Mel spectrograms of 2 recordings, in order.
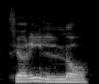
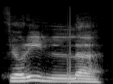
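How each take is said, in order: First: The name ends in a full clear o vowel. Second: The name ends in a weak schwa-like vowel. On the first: This is the Standard Italian way to say it. "as I say in Standard Italian" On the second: This is how people in Naples say it. "they pronounce these last names as Fioril"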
